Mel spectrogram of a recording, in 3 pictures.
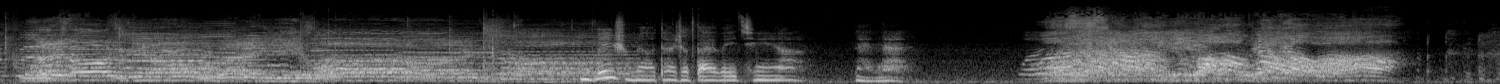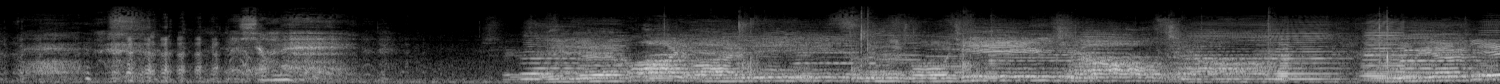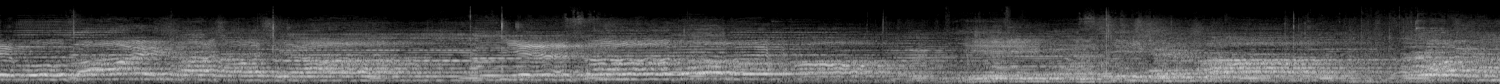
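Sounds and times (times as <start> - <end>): person singing with vibrato: 0.0 - 6.2, 20.0 - 45.0.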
